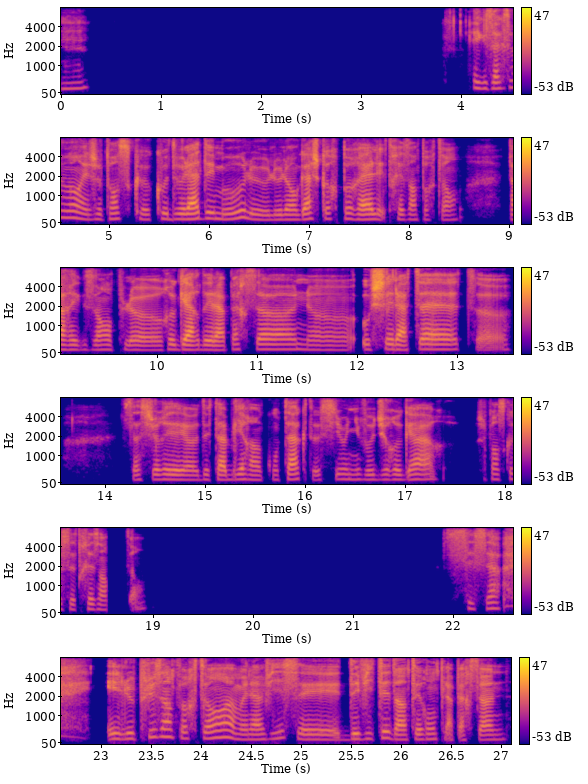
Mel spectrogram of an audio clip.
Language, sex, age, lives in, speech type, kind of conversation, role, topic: French, female, 35-39, France, conversation, podcast, guest, Comment montrer de l’empathie sans minimiser ce que l’autre ressent ?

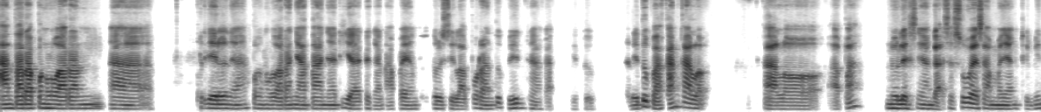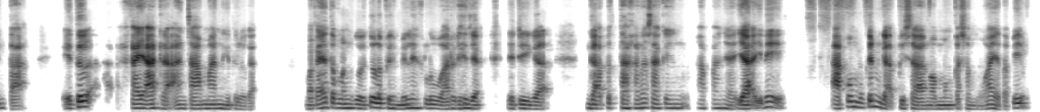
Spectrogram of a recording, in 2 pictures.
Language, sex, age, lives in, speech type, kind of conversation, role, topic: Indonesian, male, 40-44, Indonesia, conversation, unstructured, none, Bagaimana perasaanmu saat melihat kasus korupsi yang terus muncul di berita?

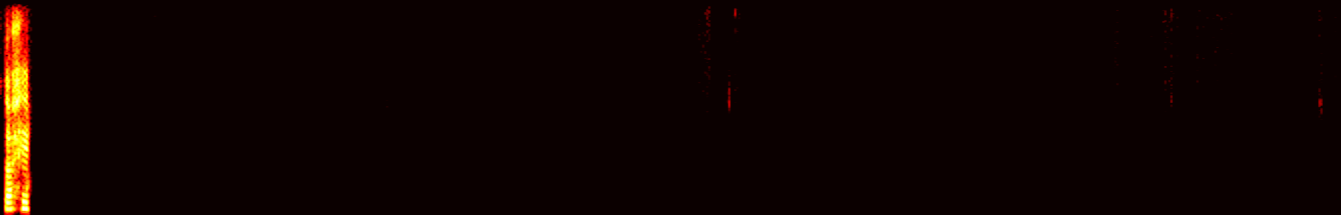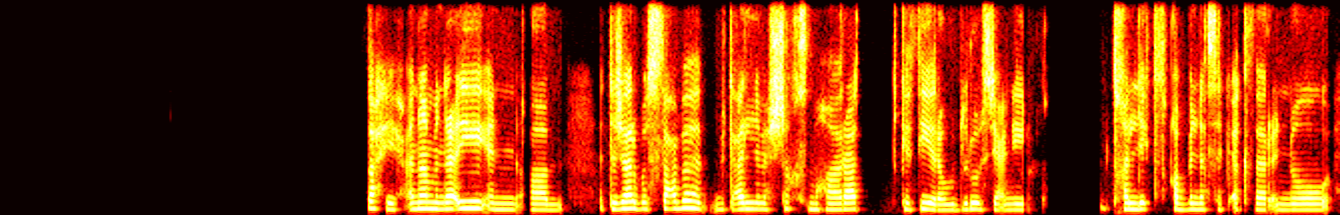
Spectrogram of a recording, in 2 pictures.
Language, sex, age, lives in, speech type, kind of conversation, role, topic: Arabic, female, 20-24, United States, conversation, unstructured, none, إزاي التجارب الصعبة بتأثر على إحساسك بنفسك؟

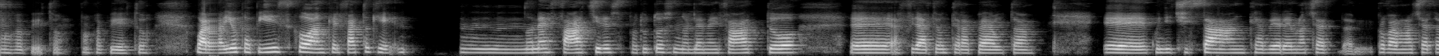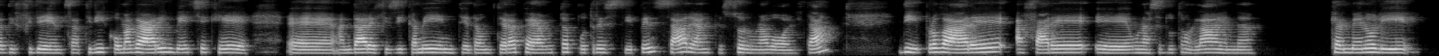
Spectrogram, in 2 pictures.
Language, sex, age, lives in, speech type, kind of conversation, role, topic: Italian, female, 30-34, Italy, conversation, advice, advisor, Come si manifesta la tua autocritica cronica che finisce per bloccare tutte le tue idee?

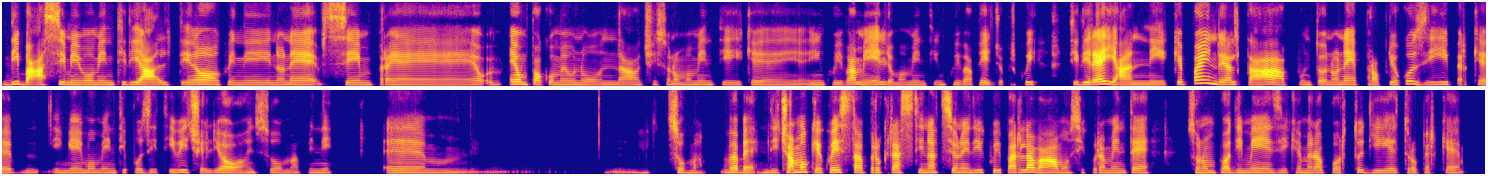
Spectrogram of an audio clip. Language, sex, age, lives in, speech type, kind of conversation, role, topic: Italian, female, 30-34, Italy, conversation, advice, user, Come posso smettere di procrastinare e costruire l’abitudine di iniziare subito?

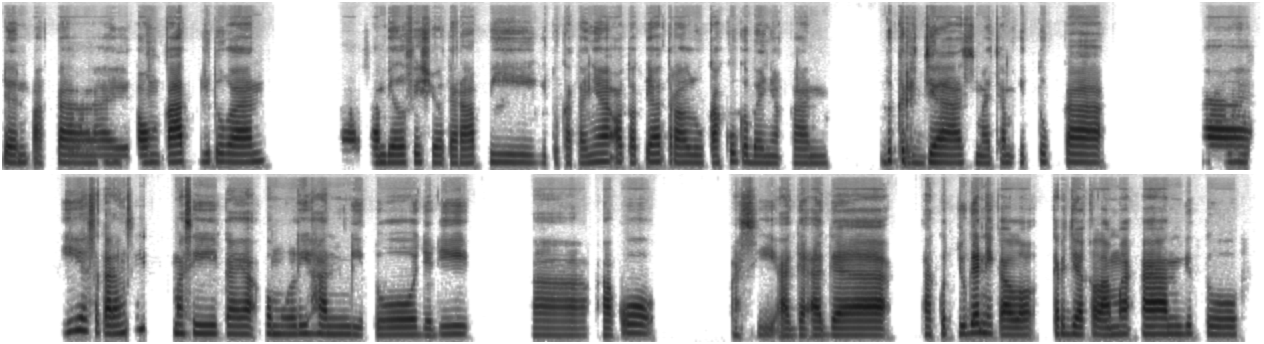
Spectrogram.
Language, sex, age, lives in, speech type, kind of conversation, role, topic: Indonesian, female, 40-44, Indonesia, conversation, advice, user, Bagaimana saya bisa kembali bekerja tanpa mengorbankan pemulihan dari kelelahan kerja?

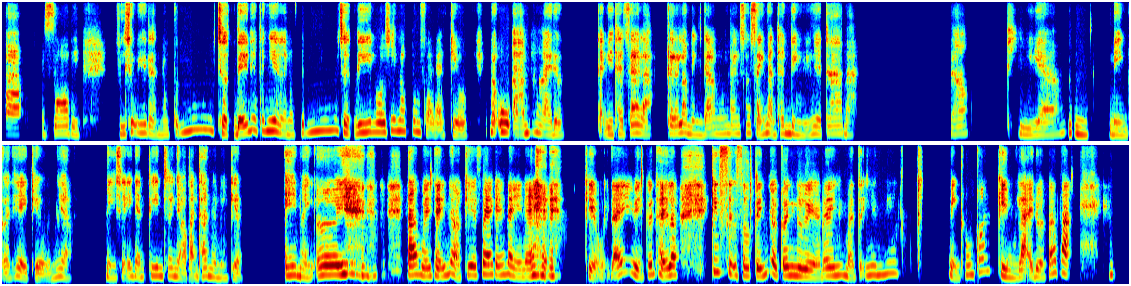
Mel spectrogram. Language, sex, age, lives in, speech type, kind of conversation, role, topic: Vietnamese, female, 25-29, Vietnam, conversation, advice, user, Vì sao việc so sánh bản thân với bạn bè trên mạng xã hội khiến bạn mất tự tin?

